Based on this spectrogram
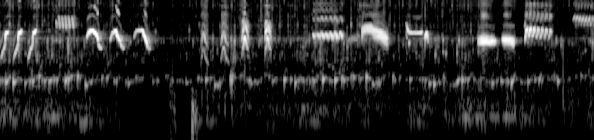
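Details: Tame Asian pied starling delivering tutor song for other birds, starting with rapid rising whistles, then looping slurs, sharp clicks, buzzy rasps and paired high chirps, loud and varied throughout.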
